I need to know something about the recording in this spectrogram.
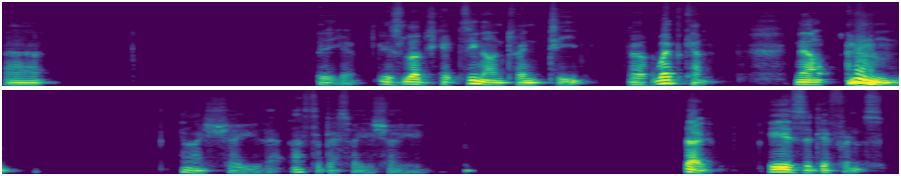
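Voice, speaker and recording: Croaky low-voiced man hosting a live stream. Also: expressive, slow pace, pauses often, warm tone. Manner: chatty, filler-heavy, restarts often. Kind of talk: casual how-to live stream. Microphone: desk USB microphone.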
